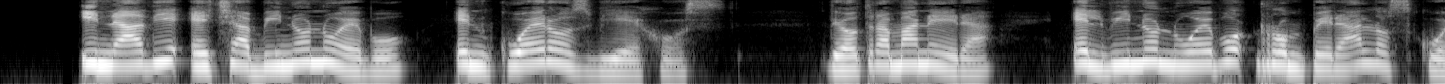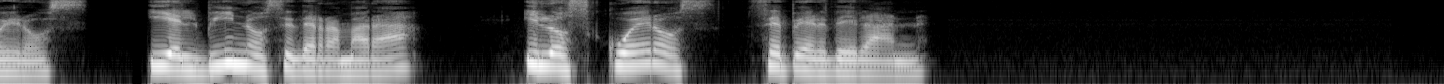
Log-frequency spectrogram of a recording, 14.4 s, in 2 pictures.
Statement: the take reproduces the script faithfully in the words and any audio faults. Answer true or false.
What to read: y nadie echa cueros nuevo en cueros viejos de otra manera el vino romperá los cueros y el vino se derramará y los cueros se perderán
false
